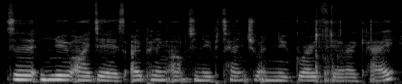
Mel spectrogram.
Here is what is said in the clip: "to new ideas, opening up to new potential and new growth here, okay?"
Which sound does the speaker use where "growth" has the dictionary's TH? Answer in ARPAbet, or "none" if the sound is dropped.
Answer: TH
